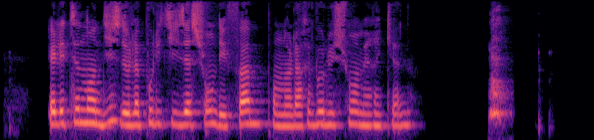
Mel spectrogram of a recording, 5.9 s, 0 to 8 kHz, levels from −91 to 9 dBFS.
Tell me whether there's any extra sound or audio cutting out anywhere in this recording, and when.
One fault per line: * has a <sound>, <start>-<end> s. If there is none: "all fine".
* has a bark, 4.9-5.1 s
